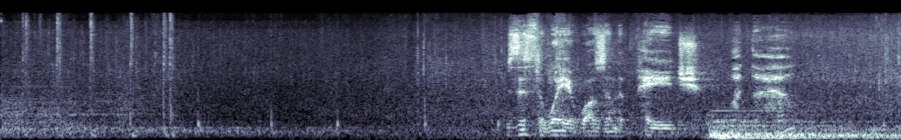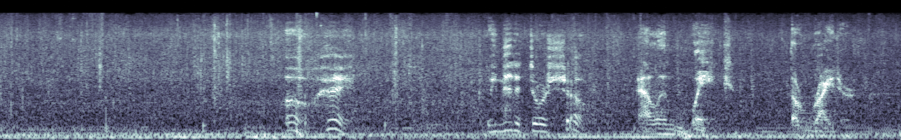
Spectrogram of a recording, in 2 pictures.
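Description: Footsteps walk over wet pavement.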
